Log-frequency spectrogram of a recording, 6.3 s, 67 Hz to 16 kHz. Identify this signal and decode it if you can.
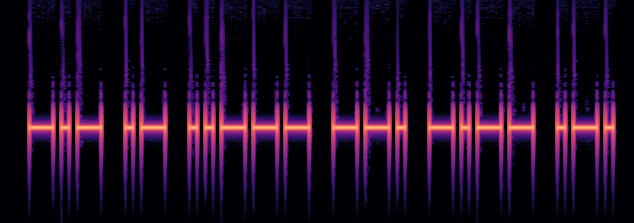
Morse code, heard as a keyed tone, about 15 wpm, 700 Hz. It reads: KA2GYR
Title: USA Call Signs - 6 Characters - Repeated 3x - 15wpm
